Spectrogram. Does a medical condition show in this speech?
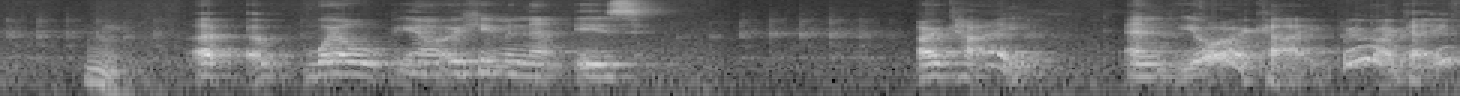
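Yes: ALS/MND; onset foot drop.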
